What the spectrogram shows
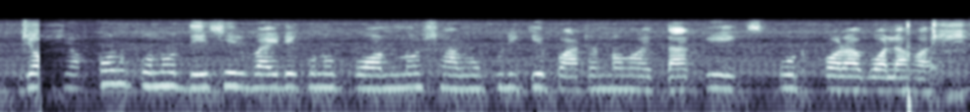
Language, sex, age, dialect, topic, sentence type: Bengali, female, 18-24, Northern/Varendri, banking, statement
